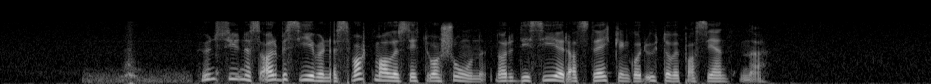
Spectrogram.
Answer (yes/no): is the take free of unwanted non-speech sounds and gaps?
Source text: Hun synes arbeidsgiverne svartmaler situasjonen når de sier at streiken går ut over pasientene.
no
